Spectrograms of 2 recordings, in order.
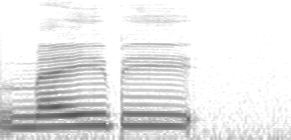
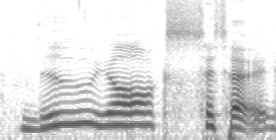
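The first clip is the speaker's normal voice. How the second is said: put-on slow, drawn-out mispronunciation. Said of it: "Matt Berry mispronouncing things".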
